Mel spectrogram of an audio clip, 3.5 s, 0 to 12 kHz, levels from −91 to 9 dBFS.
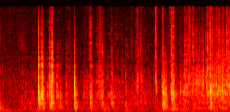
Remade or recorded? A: recorded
